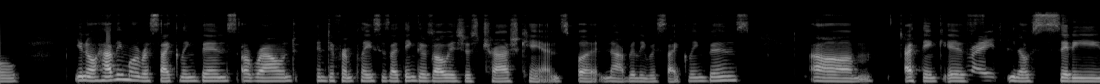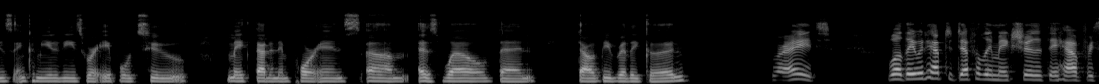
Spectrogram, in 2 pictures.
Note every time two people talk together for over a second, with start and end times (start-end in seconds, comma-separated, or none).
none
